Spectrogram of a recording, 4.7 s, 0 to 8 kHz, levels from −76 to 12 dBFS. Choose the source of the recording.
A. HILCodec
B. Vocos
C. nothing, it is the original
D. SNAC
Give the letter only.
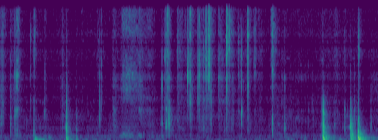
D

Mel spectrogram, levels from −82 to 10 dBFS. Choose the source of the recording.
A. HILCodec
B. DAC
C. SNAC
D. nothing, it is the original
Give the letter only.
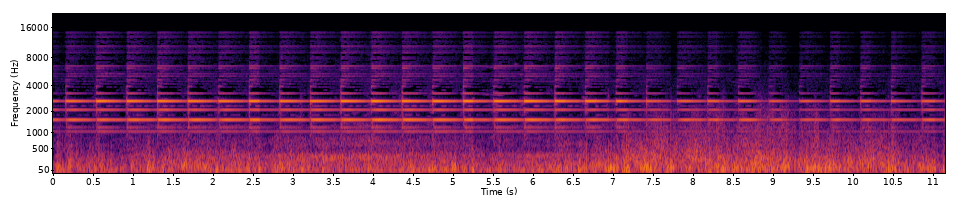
D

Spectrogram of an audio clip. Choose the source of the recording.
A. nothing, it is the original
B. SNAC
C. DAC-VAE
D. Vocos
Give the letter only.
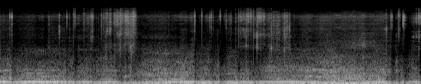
B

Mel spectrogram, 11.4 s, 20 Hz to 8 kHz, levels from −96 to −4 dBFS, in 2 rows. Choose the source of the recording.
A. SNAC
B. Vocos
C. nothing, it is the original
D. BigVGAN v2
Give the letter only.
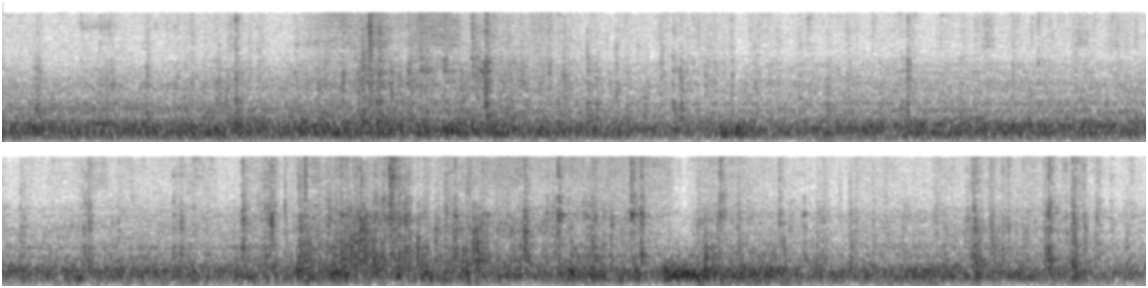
C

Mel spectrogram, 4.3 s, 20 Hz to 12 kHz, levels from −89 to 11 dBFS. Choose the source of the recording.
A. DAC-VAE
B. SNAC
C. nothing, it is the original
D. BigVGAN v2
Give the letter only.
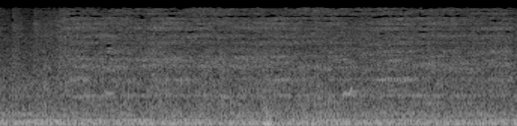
C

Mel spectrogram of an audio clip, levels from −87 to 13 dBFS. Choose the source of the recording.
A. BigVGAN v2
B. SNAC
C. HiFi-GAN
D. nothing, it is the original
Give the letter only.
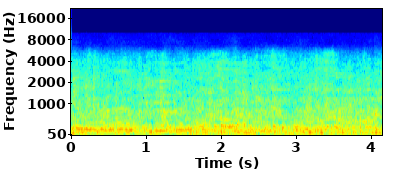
B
